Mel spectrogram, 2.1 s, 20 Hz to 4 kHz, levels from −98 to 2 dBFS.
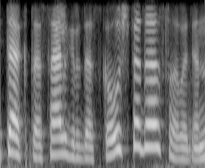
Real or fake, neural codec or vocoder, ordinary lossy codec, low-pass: real; none; Opus, 24 kbps; 3.6 kHz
